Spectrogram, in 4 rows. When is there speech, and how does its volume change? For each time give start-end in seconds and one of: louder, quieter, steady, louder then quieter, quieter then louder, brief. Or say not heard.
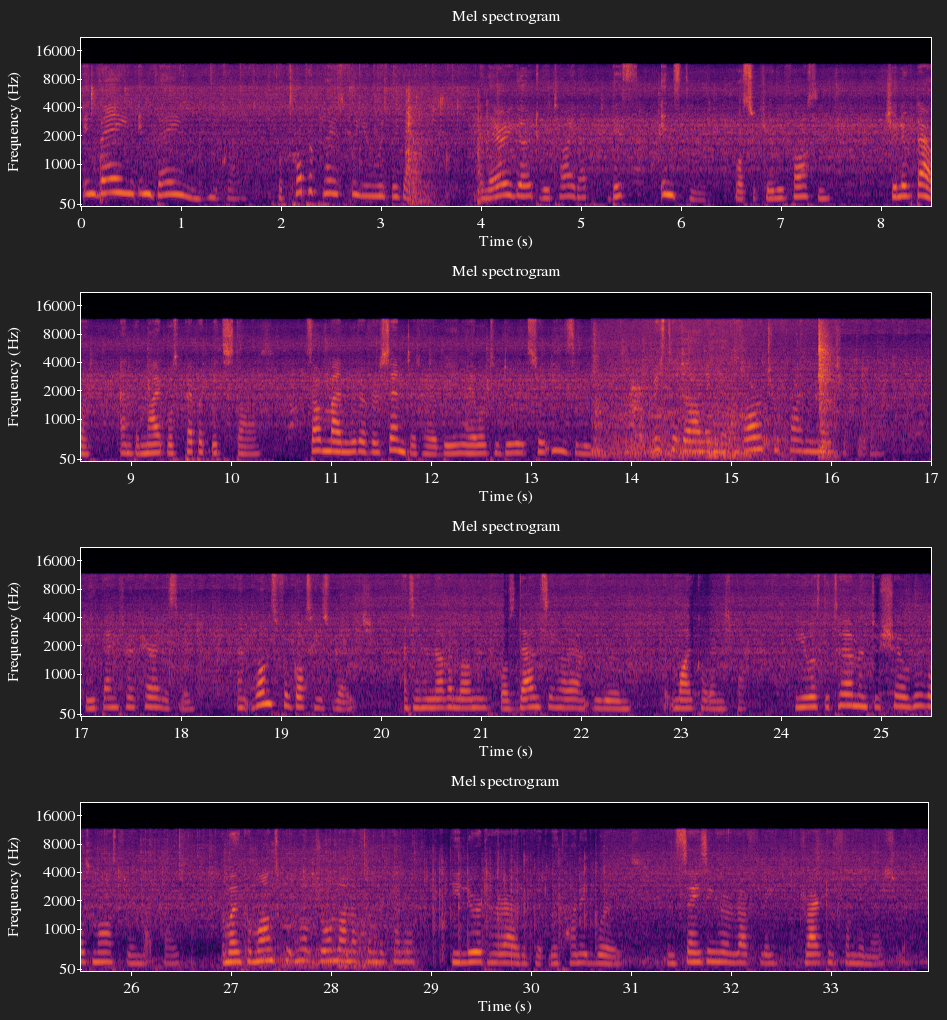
0.0-33.8 steady.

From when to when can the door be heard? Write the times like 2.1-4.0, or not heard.
2.6-4.7, 13.6-16.1, 26.9-29.0.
